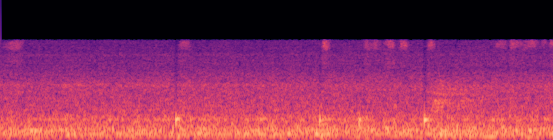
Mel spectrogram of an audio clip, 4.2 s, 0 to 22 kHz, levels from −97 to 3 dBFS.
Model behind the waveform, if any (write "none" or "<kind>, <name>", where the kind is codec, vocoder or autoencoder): vocoder, Vocos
